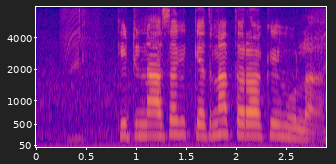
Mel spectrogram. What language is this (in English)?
Bhojpuri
